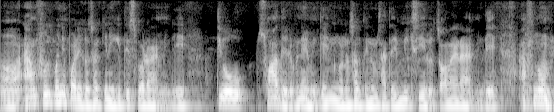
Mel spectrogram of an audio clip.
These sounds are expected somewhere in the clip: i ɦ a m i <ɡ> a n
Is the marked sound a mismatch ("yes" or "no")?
no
